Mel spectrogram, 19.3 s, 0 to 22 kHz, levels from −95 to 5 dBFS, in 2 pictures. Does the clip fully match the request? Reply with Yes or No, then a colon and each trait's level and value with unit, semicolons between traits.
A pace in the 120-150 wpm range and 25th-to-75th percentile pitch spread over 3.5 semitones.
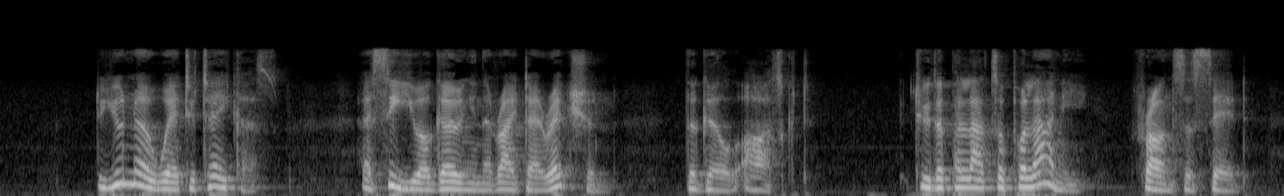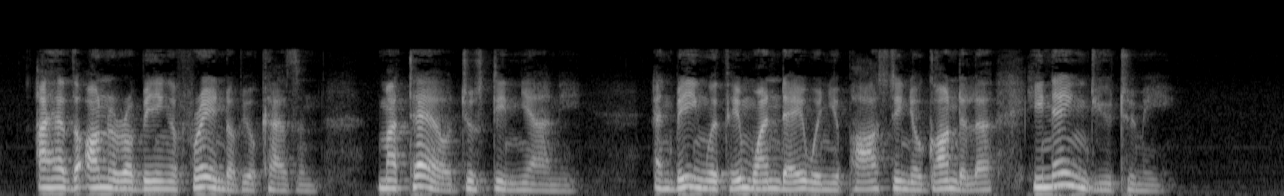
No: average, 170 wpm; average, 4.7 semitones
